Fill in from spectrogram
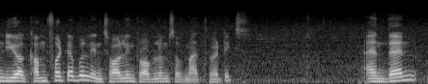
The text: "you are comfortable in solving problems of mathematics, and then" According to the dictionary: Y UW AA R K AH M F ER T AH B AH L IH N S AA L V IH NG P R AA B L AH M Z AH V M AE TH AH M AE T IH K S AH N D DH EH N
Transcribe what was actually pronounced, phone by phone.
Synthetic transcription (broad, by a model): Y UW AA R K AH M F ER T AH B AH L IH N S AA L V IH NG P R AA B L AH M S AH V M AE T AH M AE T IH K S AH N D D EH N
